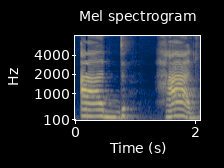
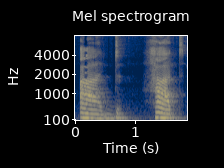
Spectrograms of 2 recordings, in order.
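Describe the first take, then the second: First: It is said in a bright, happy voice. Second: It is said in a very deep, low voice. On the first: "in a really happy voice" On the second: "in a really low voice"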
